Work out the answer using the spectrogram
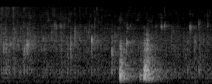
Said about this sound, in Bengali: এবার আমরা কুচানো পেঁয়াজটা দিয়ে দেব।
